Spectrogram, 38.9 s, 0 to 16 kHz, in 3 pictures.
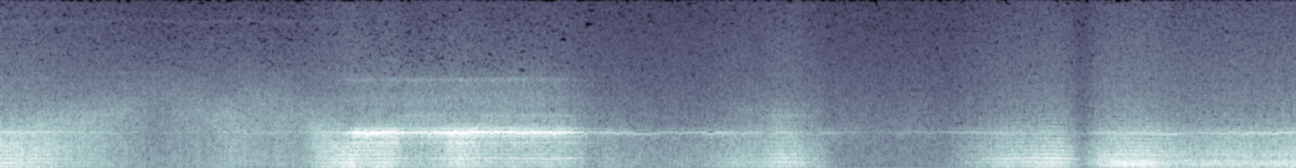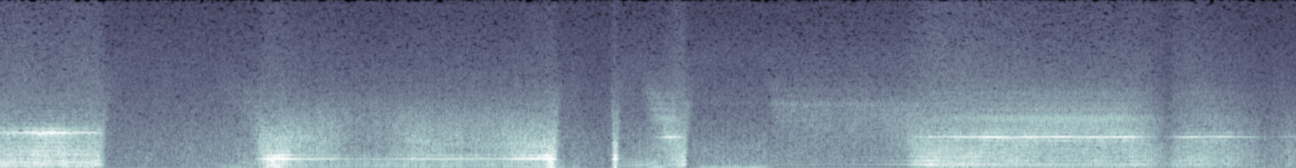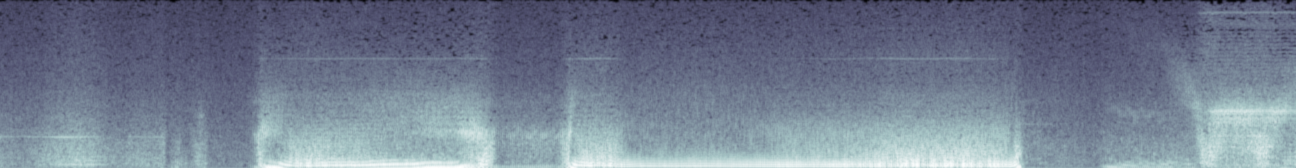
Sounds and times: radio noise 37.0 - 38.8

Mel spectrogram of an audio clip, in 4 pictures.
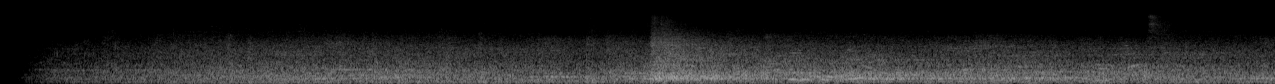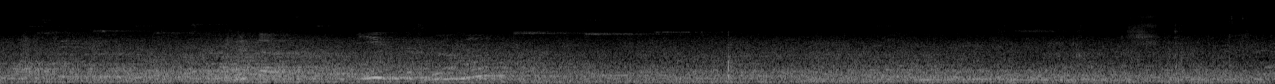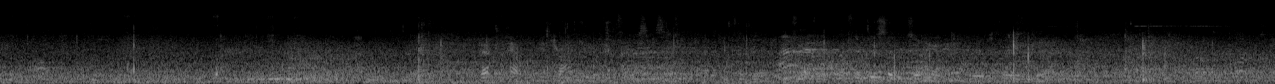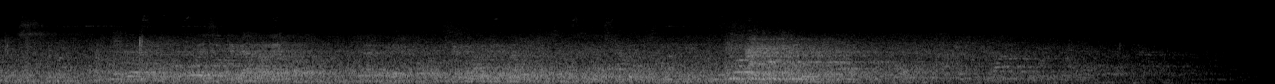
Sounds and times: background noise from ventilation and heating systems 0.2 - 50.8

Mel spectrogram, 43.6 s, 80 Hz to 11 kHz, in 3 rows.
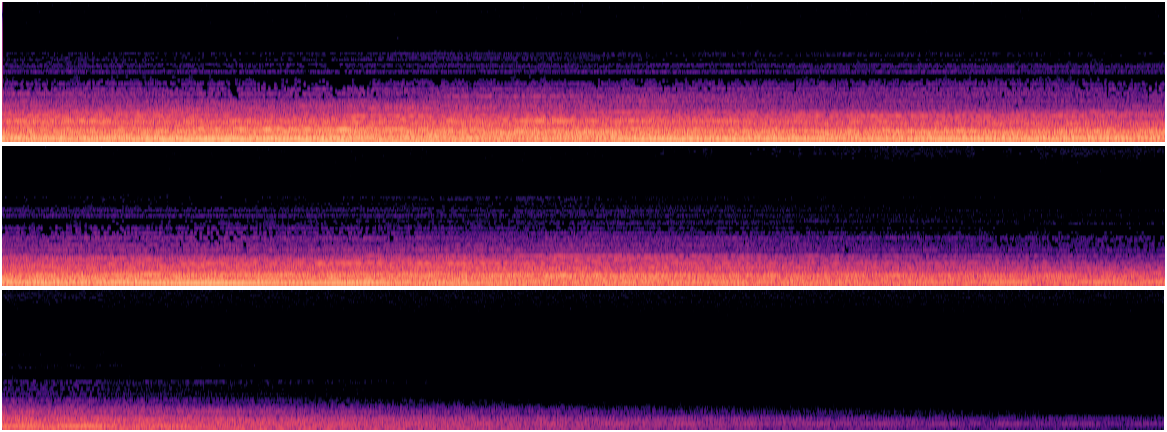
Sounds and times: slowly evolving dreamy ambient drone pad 0.0 - 32.9

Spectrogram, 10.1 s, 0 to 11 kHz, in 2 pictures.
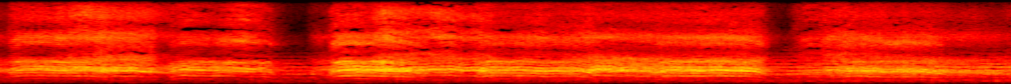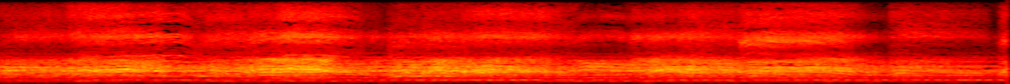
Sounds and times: large group of ravens making some big noise 0.0 - 10.1
occasional sirens in the background 0.0 - 10.1

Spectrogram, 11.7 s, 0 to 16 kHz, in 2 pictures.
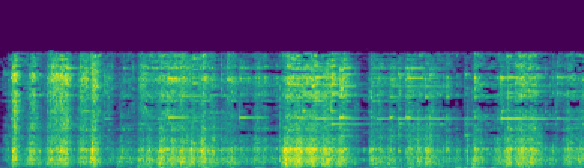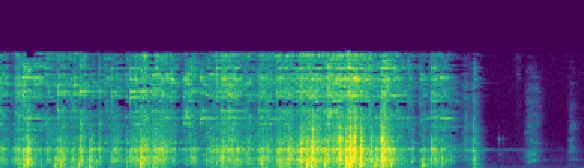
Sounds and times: silverware rattling on a table 0.1 - 10.6

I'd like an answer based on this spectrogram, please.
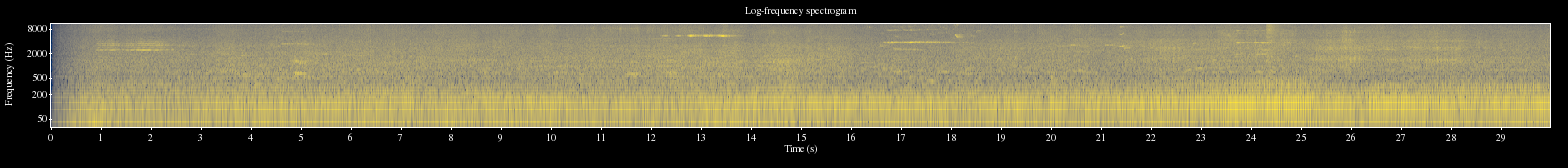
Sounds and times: voices of some people in the street 0.0 - 29.9
cars 0.0 - 29.9
trucks 0.0 - 29.9
jeepneys 2.6 - 29.9
motorcycles 2.8 - 29.9

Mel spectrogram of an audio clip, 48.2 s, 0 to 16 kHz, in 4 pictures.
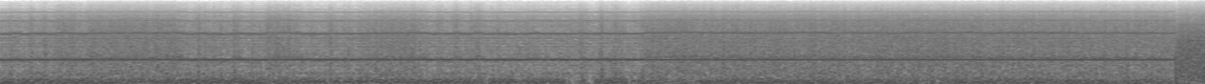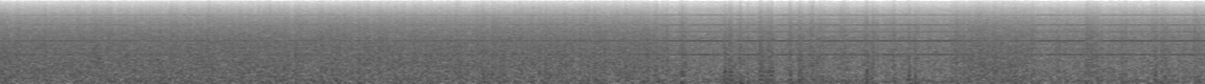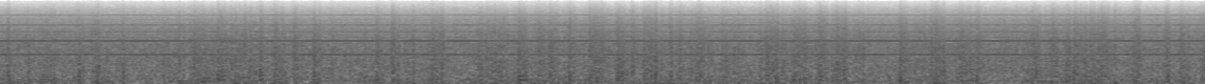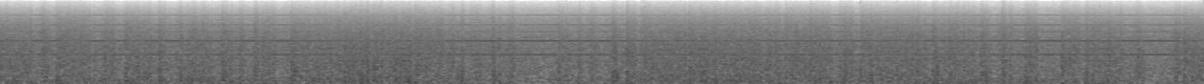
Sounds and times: base computer noise 0.0 - 13.0
hum 0.0 - 48.1
whine 0.0 - 48.1

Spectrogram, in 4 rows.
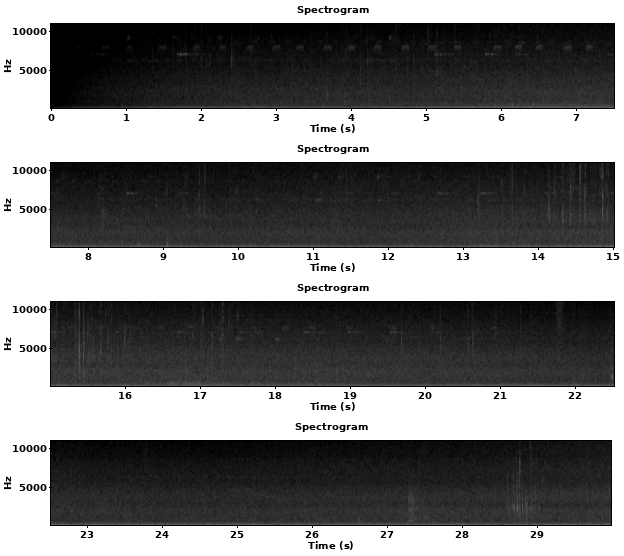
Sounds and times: Wind 0.1 - 29.9
Leaves Skittering on asphalt street 7.4 - 21.8

